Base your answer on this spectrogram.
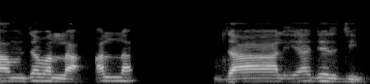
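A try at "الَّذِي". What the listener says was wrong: ইয়াজের জি হয় না, জাল ইয়াজের জি টান দিয়ে বলতে হয়?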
